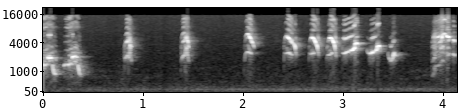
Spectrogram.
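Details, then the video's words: White-rumped shama song: varied whistled and chattering phrases, spaced at first, then tumbling quickly together, loud and clear against a quiet background. "suara MURAI BATU"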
